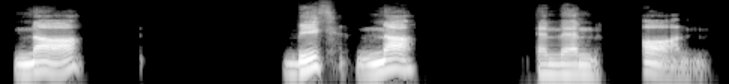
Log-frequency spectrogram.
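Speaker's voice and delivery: "B", "na", "on" given one syllable at a time; syllable division. Shown as a demonstration. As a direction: sound out "B, na" and "on" with pauses between. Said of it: "we're doing this is syllable division".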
